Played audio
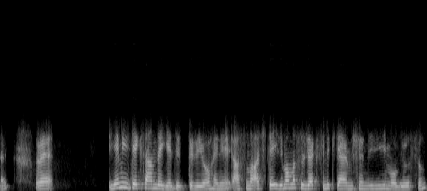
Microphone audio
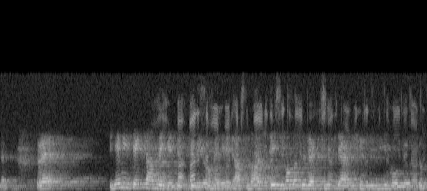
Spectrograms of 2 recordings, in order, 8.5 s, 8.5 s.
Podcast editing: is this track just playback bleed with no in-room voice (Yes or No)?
No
